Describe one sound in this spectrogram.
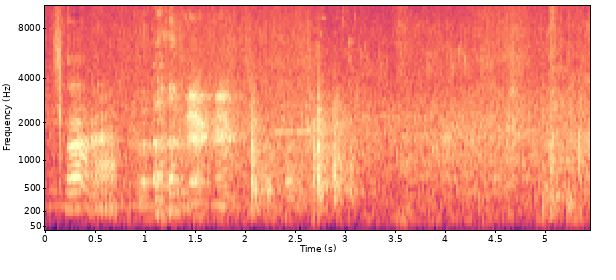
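Young women and a young man talk and laugh nearby.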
